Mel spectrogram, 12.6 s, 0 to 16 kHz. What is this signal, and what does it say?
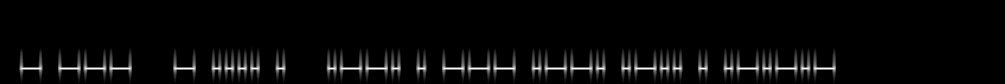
Morse code, heard as a keyed tone, about 15 wpm, 700 Hz. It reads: TO THE PEOPLE.
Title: Sentences from Top 1500 Words 15wpm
